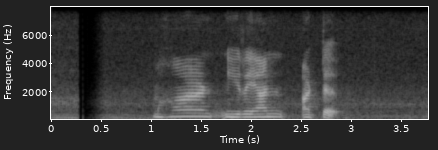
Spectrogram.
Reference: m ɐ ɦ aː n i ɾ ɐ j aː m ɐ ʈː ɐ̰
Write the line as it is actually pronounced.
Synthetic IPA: m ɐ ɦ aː n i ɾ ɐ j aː n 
